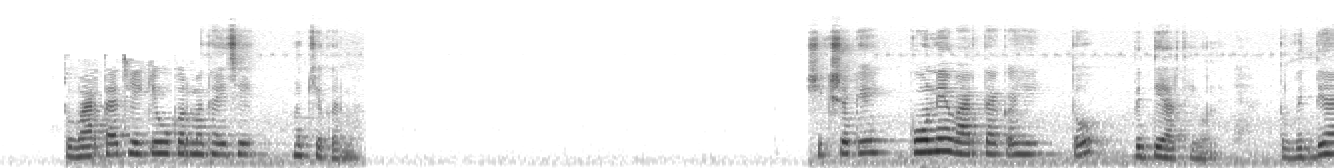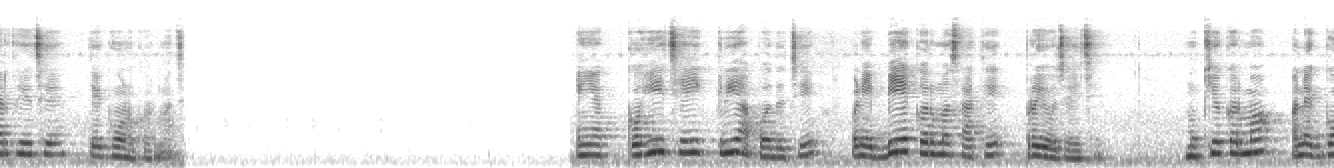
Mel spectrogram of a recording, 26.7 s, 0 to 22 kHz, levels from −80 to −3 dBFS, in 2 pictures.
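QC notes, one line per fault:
0.0–2.0 s, adaptive stream starting at a low bitrate. The opening two seconds have nothing above about 6.6 kHz, so the top end sounds dull and closed in. Codec artefacts are heavier here too. The player began on a cheap rendition to start fast, which fits a low-rate AAC stream near 24 kbit/s. At 2.0 s it steps up, likely to around 96 kbit/s, once the connection was measured. Treble returns abruptly, with no gap.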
